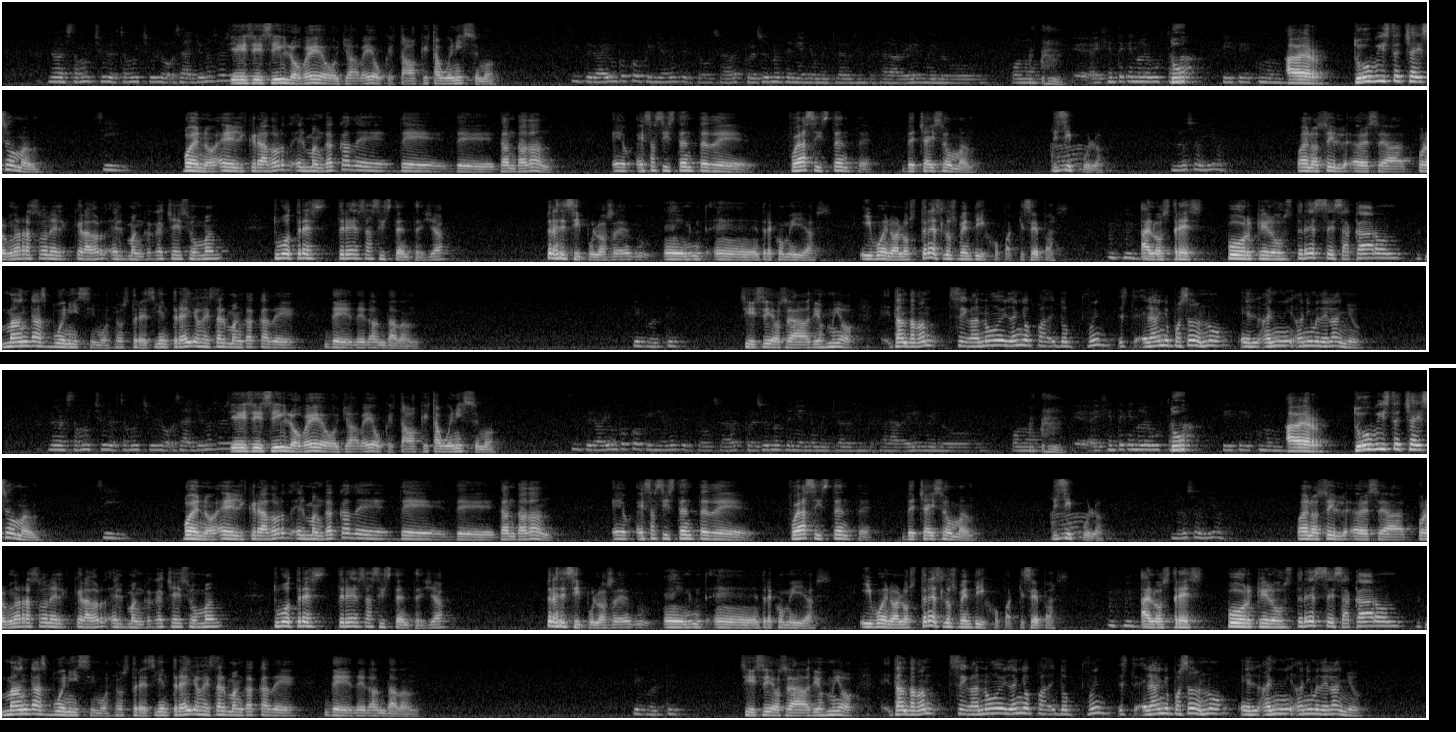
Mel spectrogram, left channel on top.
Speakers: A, on the left; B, on the right.
A: no, está muy chulo, está muy chulo. O sea, yo no sabía
B: Sí,
A: si...
B: sí, sí, lo veo, ya veo que está, que está buenísimo.
A: Sí, pero hay un poco opiniones de todo, ¿sabes? Por eso no tenía yo muy claro si empezar a vérmelo o no.
B: <clears throat>
A: Porque hay gente que no le gusta
B: Tú,
A: nada, que dice que es como un poco...
B: a ver, ¿tú viste Chainsaw Man?
A: Sí,
B: Bueno, el creador, el mangaka de, de, de Dandadan, eh, es asistente de, fue asistente de Chainsaw Man,
A: ah,
B: discípulo.
A: no lo sabía.
B: Bueno, sí, l- o sea, por alguna razón el creador, el mangaka de Chainsaw Man, tuvo tres, tres asistentes, ¿ya? Tres discípulos, eh, en- en- entre comillas. Y bueno, a los tres los bendijo, para que sepas.
A: <laughs>
B: A los tres, porque los tres se sacaron mangas buenísimos, los tres. Y entre ellos está el mangaka de, de, de Dandadan.
A: Qué fuerte.
B: Sí, sí, o sea, Dios mío. Eh, Dandadan se ganó el año pasado, fue en- este, el año pasado, no, el ani- anime del año,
